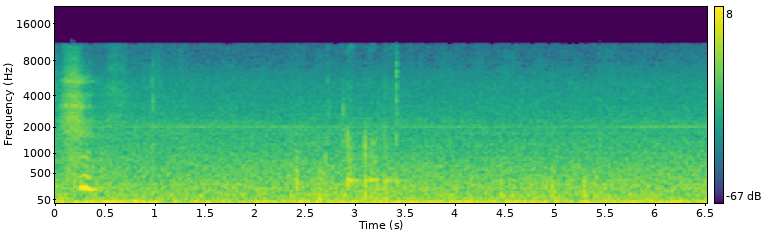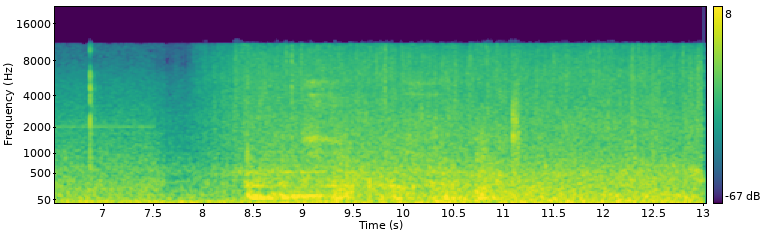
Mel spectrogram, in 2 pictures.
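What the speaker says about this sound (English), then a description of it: "We're getting closer to the storm." Rain pours steadily over a storm scene in the Tomb Raider video game, a constant hiss that swells louder partway through, joined by a low rumbling surge like distant thunder.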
